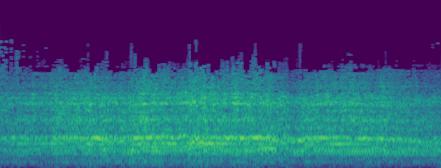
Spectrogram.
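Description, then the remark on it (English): A steam train whistle blows one long, steady, loud chord that holds for a few seconds, opening the radio show The Railroad Hour, with no talking over it. “And from Hollywood, here comes the star-studded show train.”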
